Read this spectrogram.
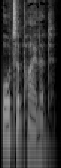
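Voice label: "autopilot", English, British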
